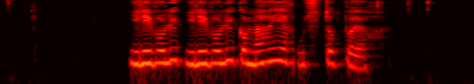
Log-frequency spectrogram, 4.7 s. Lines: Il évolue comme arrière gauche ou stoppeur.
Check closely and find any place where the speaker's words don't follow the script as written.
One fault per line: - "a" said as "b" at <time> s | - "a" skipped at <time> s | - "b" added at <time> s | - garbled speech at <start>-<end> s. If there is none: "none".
- "il évolue" added at 1.8 s
- "gauche" skipped at 3.0 s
